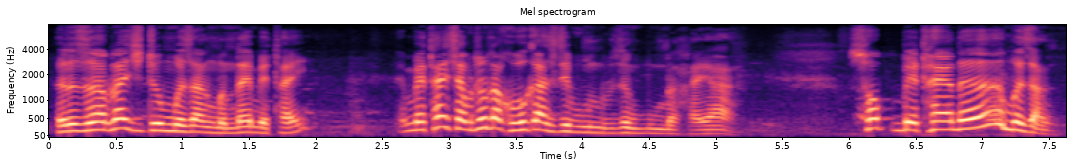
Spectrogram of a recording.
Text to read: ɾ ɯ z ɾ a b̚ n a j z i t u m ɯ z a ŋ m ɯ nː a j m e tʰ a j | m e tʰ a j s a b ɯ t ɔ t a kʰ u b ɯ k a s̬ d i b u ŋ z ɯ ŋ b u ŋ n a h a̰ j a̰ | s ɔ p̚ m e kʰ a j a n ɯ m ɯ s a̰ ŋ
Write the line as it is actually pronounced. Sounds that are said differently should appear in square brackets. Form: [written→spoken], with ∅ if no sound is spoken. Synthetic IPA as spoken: ɾ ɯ z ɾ a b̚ n a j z i t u m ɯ z a ŋ m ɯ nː a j m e tʰ a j | m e tʰ a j s a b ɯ t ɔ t a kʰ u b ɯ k a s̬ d i b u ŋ z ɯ ŋ b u ŋ n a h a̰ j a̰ | s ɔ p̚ m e [kʰ→tʰ] a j a n ɯ m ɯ [s→z] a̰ ŋ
